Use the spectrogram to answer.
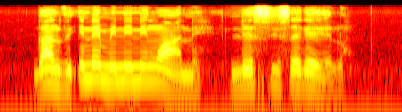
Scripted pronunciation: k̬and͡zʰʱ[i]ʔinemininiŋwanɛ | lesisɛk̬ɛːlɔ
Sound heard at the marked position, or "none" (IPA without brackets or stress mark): i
